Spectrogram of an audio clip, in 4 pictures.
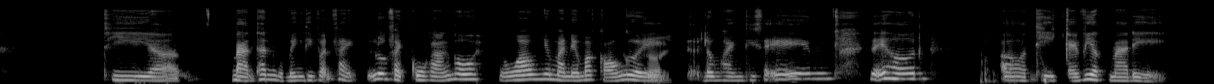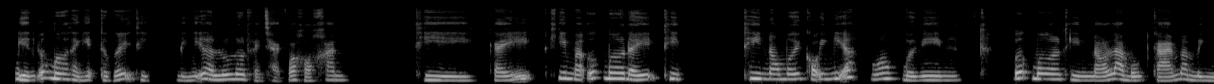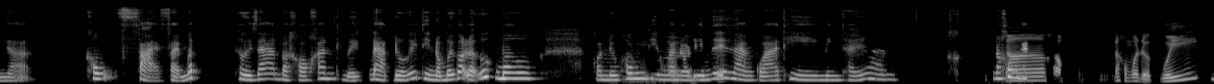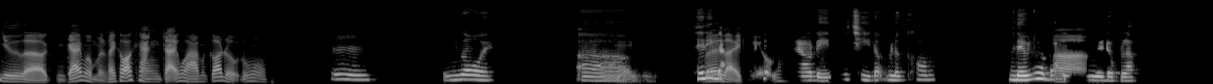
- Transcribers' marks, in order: other background noise; tapping
- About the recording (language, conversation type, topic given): Vietnamese, unstructured, Bạn làm thế nào để biến ước mơ thành những hành động cụ thể và thực tế?
- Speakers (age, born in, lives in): 20-24, Vietnam, Vietnam; 25-29, Vietnam, Vietnam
